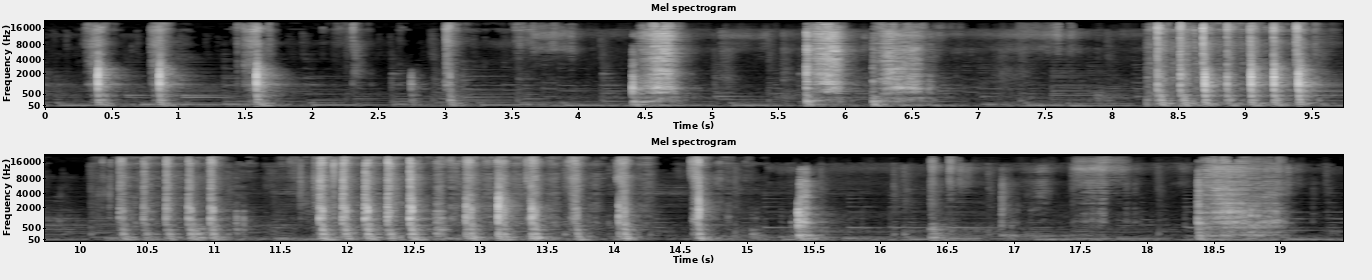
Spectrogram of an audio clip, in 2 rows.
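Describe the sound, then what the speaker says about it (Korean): A knife chops the white part of a green onion and fresh green and red chili peppers on a board. Quick bursts of sharp, rhythmic taps come close and clear, with short pauses between runs and no talking. "대파 흰 부분 2분의 1개와 청양고추 1개, 홍고추 1개를 쫑쫑 썰어주세요."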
